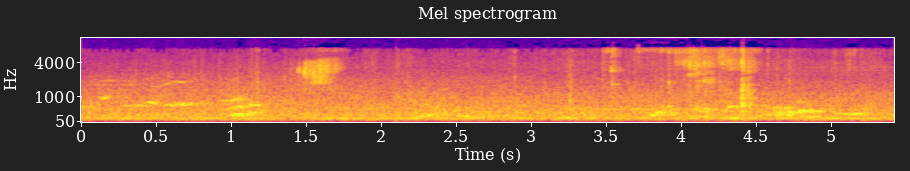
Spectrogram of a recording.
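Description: Pigeons, including a female jag-necked pigeon, coo softly in a loft, low repeated coos over quiet background rustle, with a brief soft thump and faint chirpy bird calls scattered through.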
